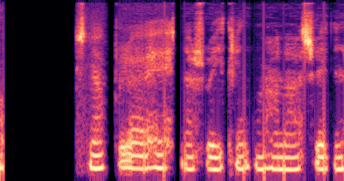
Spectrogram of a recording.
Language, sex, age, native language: Icelandic, female, 11, Icelandic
